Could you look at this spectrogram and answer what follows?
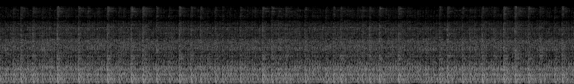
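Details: A Husqvarna 268XP chainsaw with a homemade expansion pipe, revved without a bar before tuning; a raspy, burbling, high-revving buzz with an uneven, blubbery edge rather than a clean scream. It is running very rich.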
